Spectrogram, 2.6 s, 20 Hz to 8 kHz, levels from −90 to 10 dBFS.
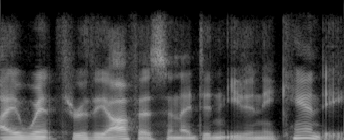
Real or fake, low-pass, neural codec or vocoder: fake; 7.2 kHz; codec, 24 kHz, 1.2 kbps, DualCodec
